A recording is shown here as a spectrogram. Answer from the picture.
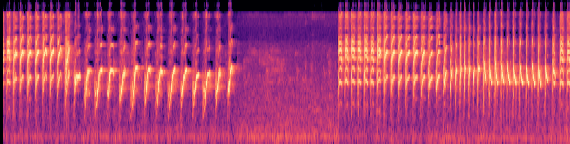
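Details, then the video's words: Greater green leafbird singing vigorously: a fast run of loud, sharply down-slurred whistled notes, a two-second pause, then a quicker burst of high chattering notes settling into steady rapid repeats. "Cucak Ijo Gacor"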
